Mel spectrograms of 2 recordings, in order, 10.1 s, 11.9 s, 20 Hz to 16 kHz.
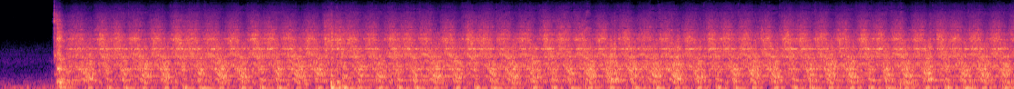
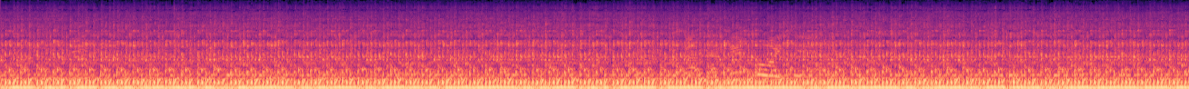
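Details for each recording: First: Chrysler LeBaron cranking on a new battery; fuel pump primes but distributor was installed 180 degrees out, rotor not at number one. Steady fast cranking that never catches; cranks but will not start. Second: Chrysler LeBaron in garage, warm, after correcting distributor installed 180 degrees off, bigger battery: starts better, loud lumpy deep idle at a steady beat with open exhaust roar and some smoke, no misses or knocks; normal idle.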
